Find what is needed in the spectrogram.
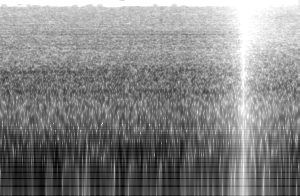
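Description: A vehicle engine running steadily at idle, a low hum under outdoor background noise. The sound drops out briefly near the end.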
